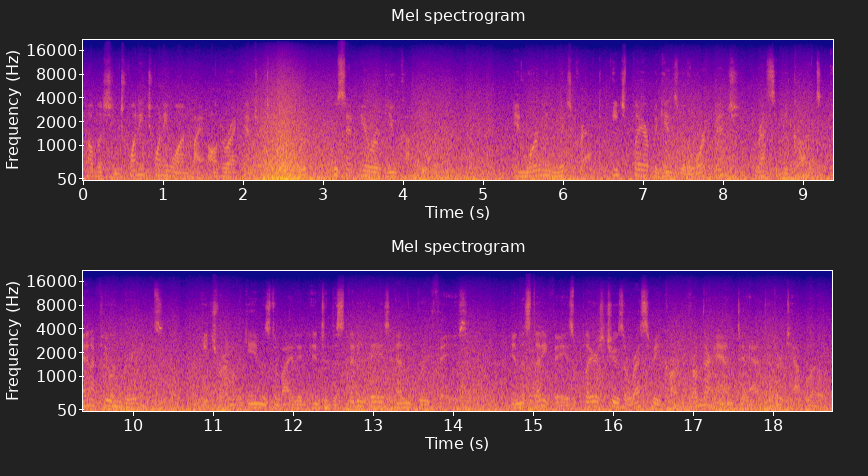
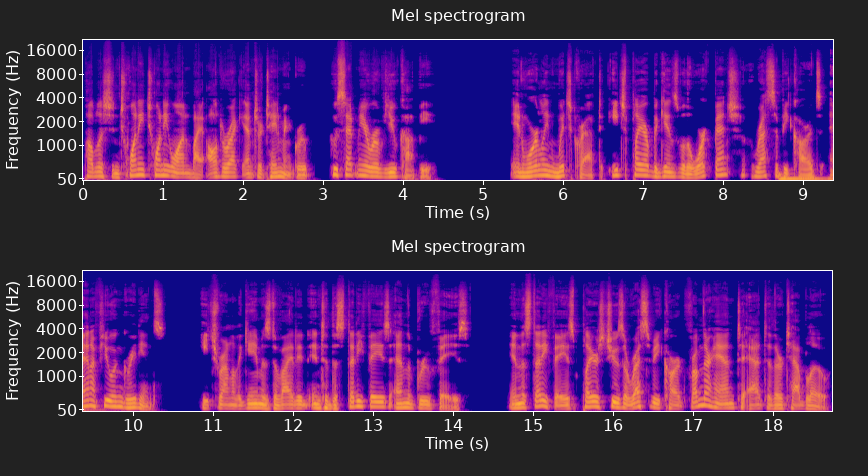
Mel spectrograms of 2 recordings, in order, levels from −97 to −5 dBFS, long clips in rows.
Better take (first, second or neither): second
